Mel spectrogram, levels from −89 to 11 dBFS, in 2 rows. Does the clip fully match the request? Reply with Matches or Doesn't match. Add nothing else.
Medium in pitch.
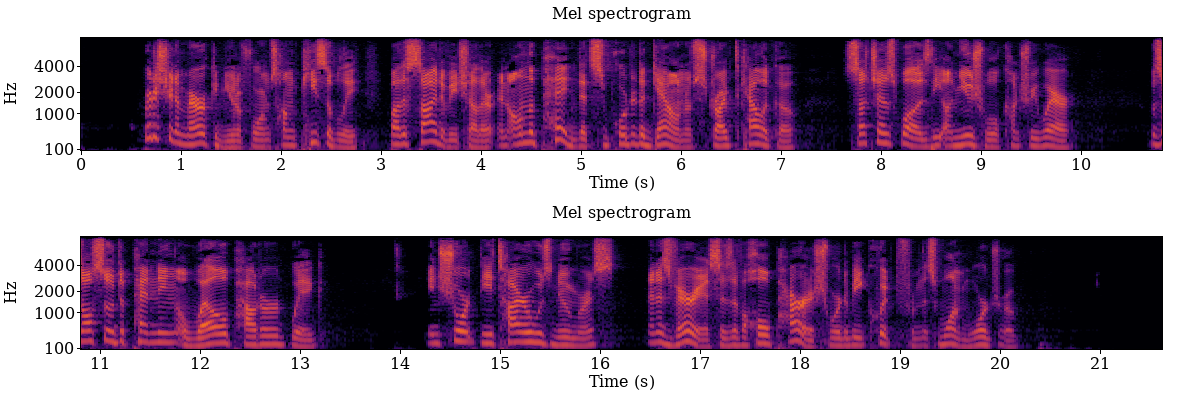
Matches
